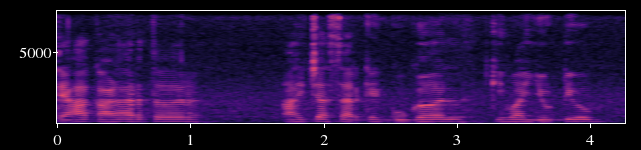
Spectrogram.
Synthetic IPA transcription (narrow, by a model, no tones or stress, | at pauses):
t̪jakaɭaɾt̪əɾ | ãjt͡ɕjasaɾkʰeɡuɡəlkĩw̃ʋajuʈjuːb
